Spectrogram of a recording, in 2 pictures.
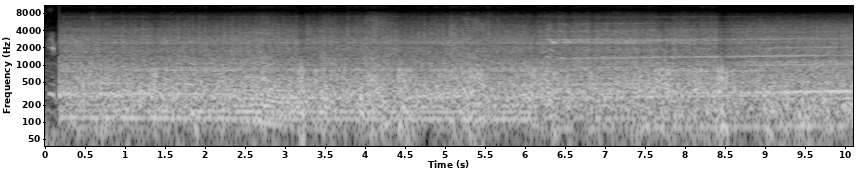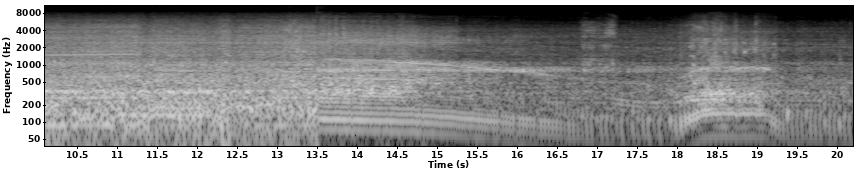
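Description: Motor scooter riding, a steady rush of wind and engine noise with a faint whine. After about fourteen seconds the whine falls in pitch and the noise dies down as the scooter slows, and it is quieter near the end.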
